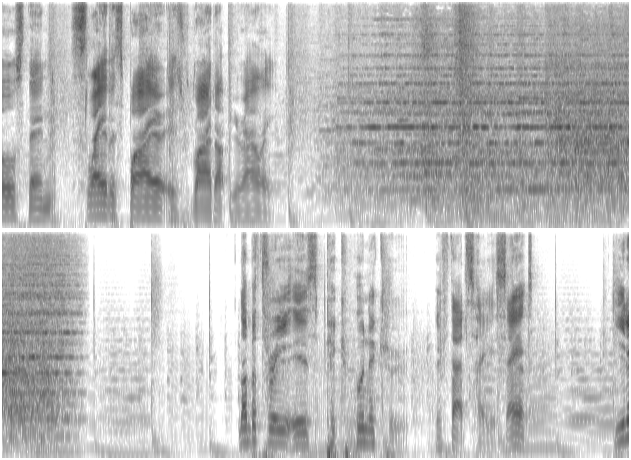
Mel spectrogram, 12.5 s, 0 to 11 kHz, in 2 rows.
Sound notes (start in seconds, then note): 3.0 games sounds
